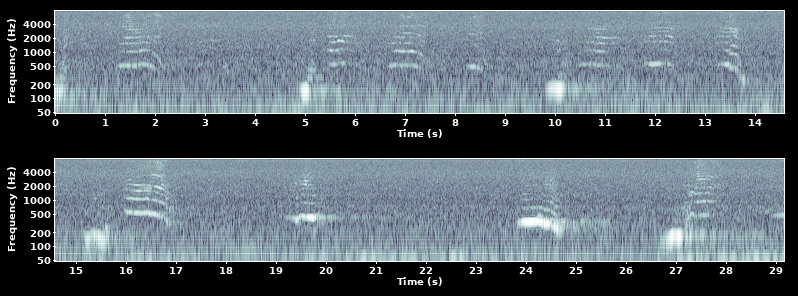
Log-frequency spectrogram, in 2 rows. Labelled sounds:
1.3	1.9	humpback whale, 0.99 to 5.8 kHz
5.4	6.1	humpback whale, 1.0 to 2.4 kHz
6.7	7.5	humpback whale, 0.80 to 5.9 kHz
10.6	11.2	humpback whale, 0.99 to 3.2 kHz
11.9	12.4	humpback whale, 2.1 to 6.9 kHz
13.2	13.8	humpback whale, 0.80 to 3.3 kHz
15.9	16.8	humpback whale, 0.80 to 3.6 kHz
19.5	19.8	humpback whale, 0.80 to 2.3 kHz
27.3	27.8	humpback whale, 0.86 to 3.9 kHz

